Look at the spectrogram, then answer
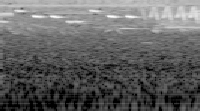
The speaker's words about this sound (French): Cette mésange peut-être, avec sa robe jaune ses yeux comme maquillés avec un eyeliner. Vous la voyez Hop Elle passe derrière vous. Elle est partie vers la gauche.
